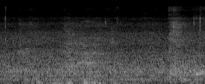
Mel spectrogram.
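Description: Steady low background room noise, an even faint hiss, with a brief rise in high hiss near the end.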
